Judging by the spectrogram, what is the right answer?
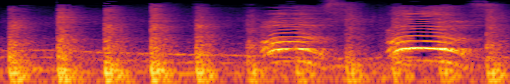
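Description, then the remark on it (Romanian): A steady series of firm knocks on a wooden door by a man, about ten evenly spaced thuds, with a wavering, whistling tone of blowing wind rising over the later knocks. “Suflă vântul de parcă ar bate cineva în ușă.”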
